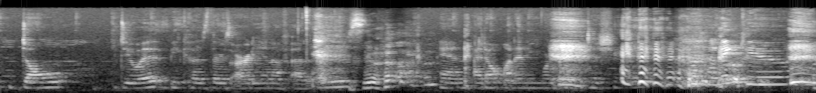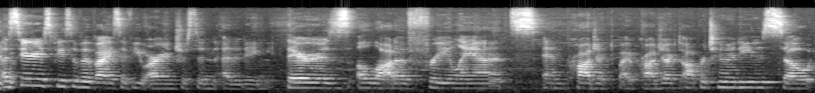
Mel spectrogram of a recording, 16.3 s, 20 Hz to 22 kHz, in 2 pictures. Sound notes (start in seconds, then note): 3.1 laughter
